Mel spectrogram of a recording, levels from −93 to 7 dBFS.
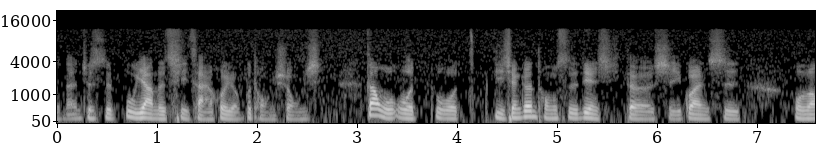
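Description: Overdone noise removal runs throughout the speech: bands near the noise estimate are cut away, leaving twinkling specks in near-silent gaps.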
